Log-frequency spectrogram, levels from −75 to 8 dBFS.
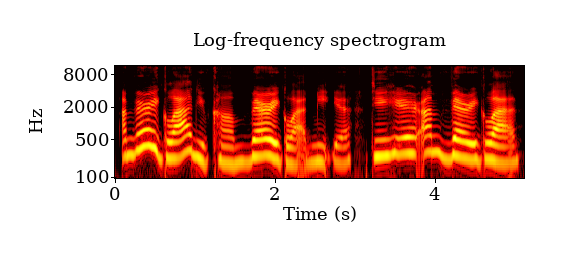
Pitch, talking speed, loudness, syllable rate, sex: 235 Hz, 165 wpm, -17 LUFS, 4.0 syllables/s, female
